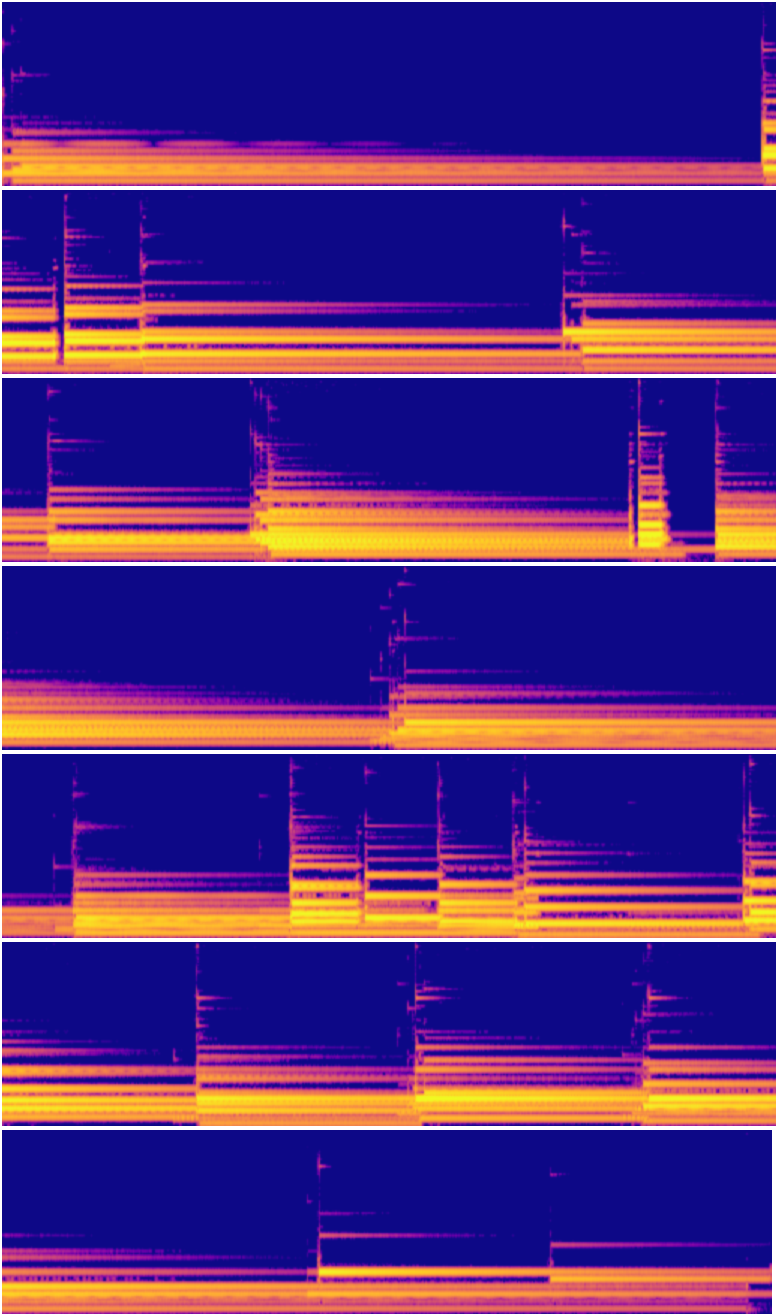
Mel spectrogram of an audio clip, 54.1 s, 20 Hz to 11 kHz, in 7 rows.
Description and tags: Song6 RHODES Do 3:4 80bpms
beat, bpm, blues, rythm, 80, Rhodes, Do, Chord, loop, HearHear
